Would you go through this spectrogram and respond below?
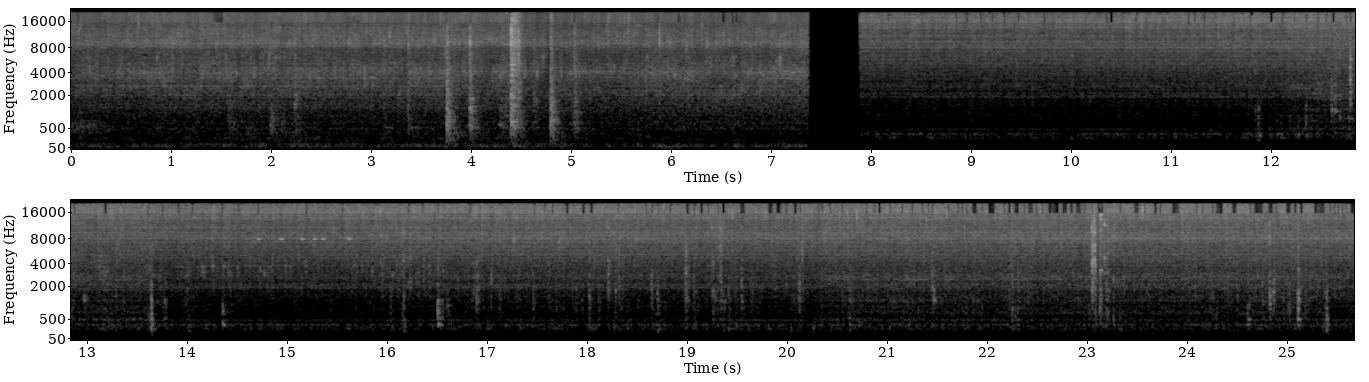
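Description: Chicken for a smothered mushroom chicken dish cooks in a pan with a steady, fairly quiet sizzle, overlaid by running tap water and small clinks from washing at a sink nearby.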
